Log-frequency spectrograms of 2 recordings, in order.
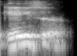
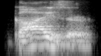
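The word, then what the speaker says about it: geyser: Это читается гейзер, гайзер и гизер. И все три варианта считаются правильными.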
